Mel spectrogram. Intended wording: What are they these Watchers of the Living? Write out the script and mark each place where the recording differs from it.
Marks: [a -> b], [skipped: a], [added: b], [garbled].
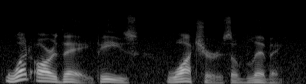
What are they these Watchers of [skipped: the] Living?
